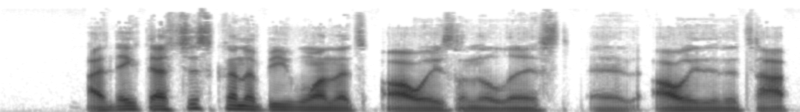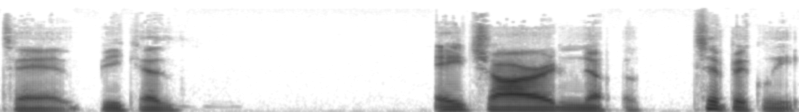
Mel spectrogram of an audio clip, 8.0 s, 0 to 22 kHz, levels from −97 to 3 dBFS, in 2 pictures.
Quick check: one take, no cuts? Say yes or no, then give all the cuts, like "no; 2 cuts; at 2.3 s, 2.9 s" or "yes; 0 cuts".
yes; 0 cuts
